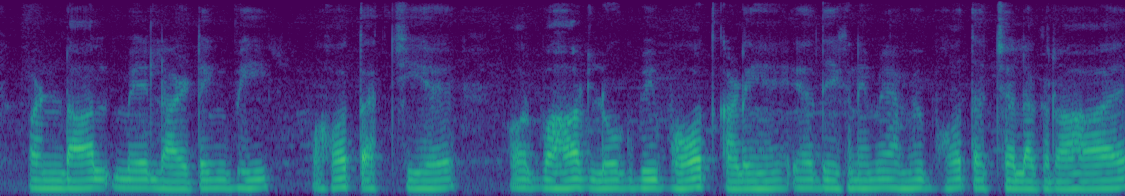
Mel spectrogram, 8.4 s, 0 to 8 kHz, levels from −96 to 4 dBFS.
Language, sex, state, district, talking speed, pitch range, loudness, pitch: Hindi, male, Uttar Pradesh, Gorakhpur, 165 wpm, 120-130 Hz, -33 LUFS, 125 Hz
